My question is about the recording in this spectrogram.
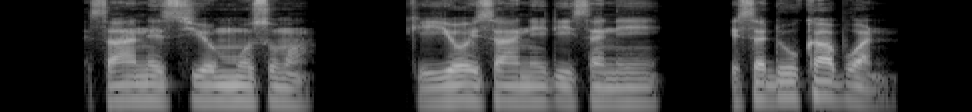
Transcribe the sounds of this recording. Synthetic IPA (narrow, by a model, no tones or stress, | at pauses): ʔɪsaːnɪsjɔmːʊsʊmɐ | kɪjːo̞ːɪsaːniːd̪iːsɐniː | ɪsɐd̪uːkaːbʊʔɐn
